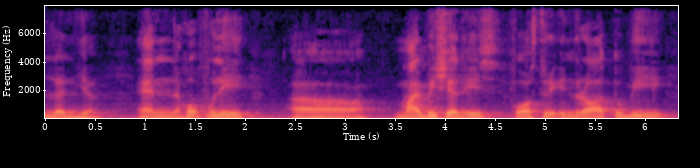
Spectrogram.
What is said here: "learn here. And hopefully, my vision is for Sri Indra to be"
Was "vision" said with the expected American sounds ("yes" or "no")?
no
